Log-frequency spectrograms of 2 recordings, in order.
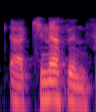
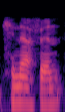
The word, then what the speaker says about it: Cynefin: And that's the Kinefin framework by David Snowden. And it's spelled, it's Welsh for, for a sense of place. And that Kinefin framework, the C-Y-N-E-F-I-N, Kinefin.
